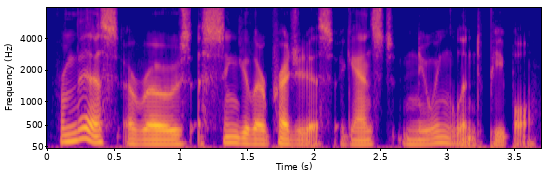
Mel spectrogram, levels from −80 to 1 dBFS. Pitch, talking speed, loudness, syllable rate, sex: 110 Hz, 160 wpm, -19 LUFS, 5.7 syllables/s, male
